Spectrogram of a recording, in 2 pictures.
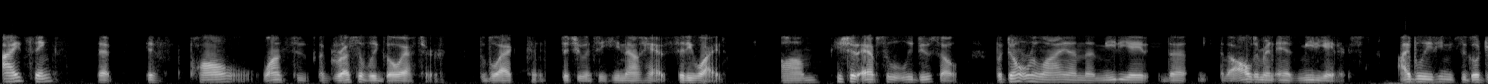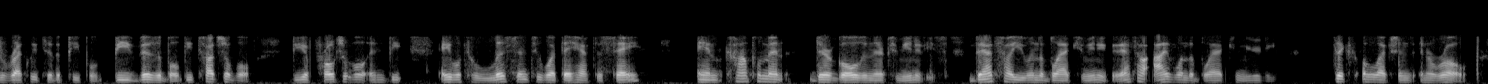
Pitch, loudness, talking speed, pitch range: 105 Hz, -25 LUFS, 175 wpm, 100-115 Hz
